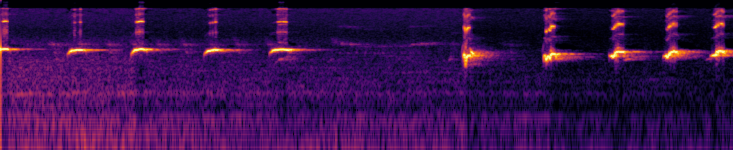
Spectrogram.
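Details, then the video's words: White-rumped shama (murai batu) lure sound meant to make other shamas sing: short, clear, upslurred whistled notes repeated about three times per second, with a brief pause midway. "memancing EMOSI MURAI BATU biar ikut GACOR BONGKAR MATERI ISIAN ¦ PANCINGAN MURAI ¦ SHAMA BIRD"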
